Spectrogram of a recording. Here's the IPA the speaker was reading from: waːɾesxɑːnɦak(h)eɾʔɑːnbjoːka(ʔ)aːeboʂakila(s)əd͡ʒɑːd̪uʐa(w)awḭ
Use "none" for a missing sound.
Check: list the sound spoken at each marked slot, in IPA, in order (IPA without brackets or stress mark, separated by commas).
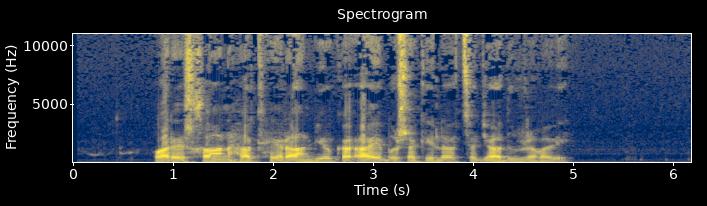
h, ʔ, t͡s, ɣ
